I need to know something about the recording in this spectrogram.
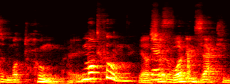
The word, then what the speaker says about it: motion: Mothung. Yeah. Yes. So what exactly does that mean? So mothung is sports without the competition. It's spelled like motion in English, and the whole idea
